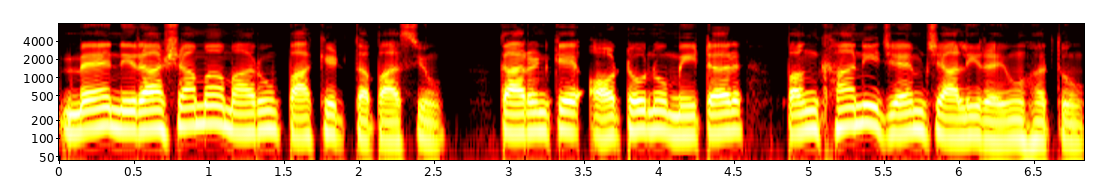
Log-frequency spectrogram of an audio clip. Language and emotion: Gujarati, sad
